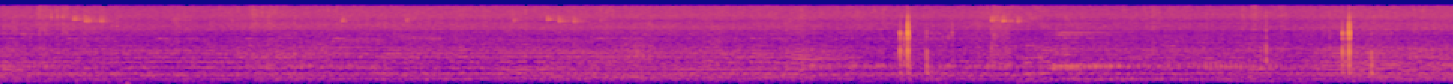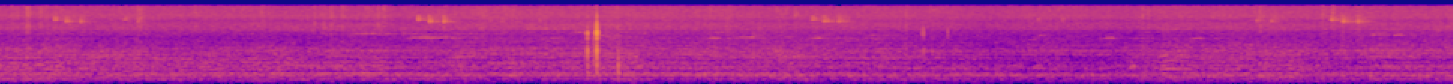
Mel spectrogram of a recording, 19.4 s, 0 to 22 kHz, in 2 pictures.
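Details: Japanese honeybee workers (Apis cerana japonica) foraging for nectar and pollen on white Schizophragma hydrangeoides flowers by a mountain road in Japan, early July 2016. Faint continuous buzzing hum, broken by three sharp clicks spaced a few seconds apart.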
